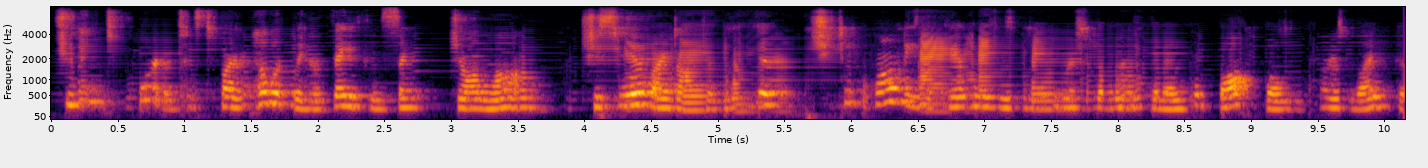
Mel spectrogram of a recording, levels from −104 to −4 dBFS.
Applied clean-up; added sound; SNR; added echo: neural mask model DeepFilterNet 3.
